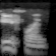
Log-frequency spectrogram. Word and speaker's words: Ephraim: So the way I like my name pronounced is Ephraim.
